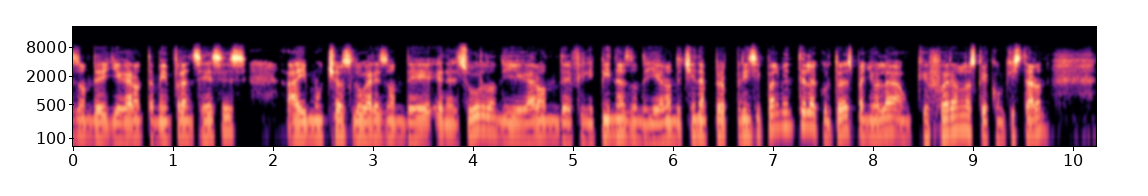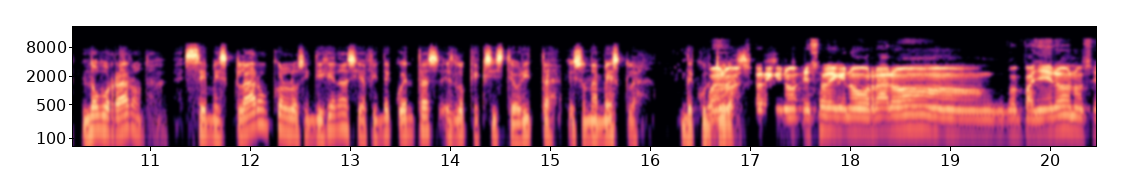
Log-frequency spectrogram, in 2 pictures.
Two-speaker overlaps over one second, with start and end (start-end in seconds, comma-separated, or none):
none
